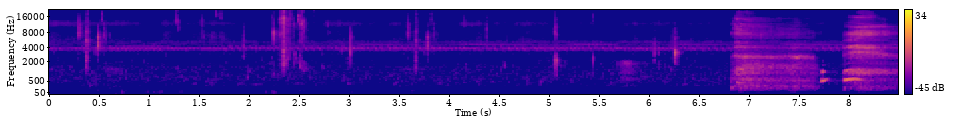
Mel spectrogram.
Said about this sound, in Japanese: 主人様のお背中一面、泡でいっぱいになってますよ。 洗っている私の方が心地いいくらいです。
